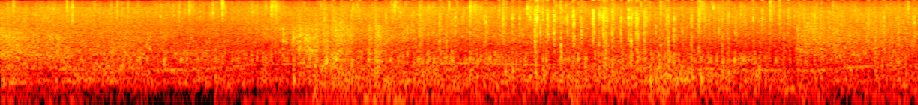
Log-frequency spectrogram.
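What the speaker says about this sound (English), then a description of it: "That horse appears to be running a lot faster than the carriage would entail." In the horror video game Vampire Mansion, a horse gallops while pulling a carriage, rapid hoofbeats under a steady rumbling, rain-like wash of storm ambience that persists throughout.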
